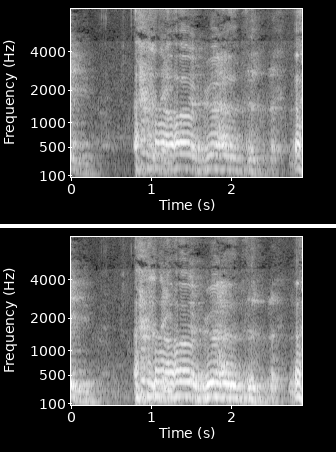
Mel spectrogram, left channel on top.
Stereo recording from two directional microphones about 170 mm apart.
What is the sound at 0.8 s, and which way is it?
A man's voice, centre (ahead or behind).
